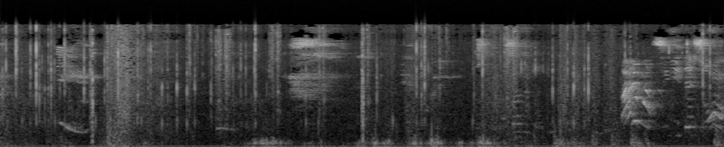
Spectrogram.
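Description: Wooden ramps and walls snap into place in quick bursts of clicks.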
